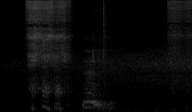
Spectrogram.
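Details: Sharp snorting sneezes from Nana, an elderly papillon: a breathy burst with pulsing nasal snorts, then a second shorter harsh snort, over a quiet hum.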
